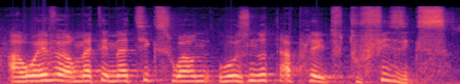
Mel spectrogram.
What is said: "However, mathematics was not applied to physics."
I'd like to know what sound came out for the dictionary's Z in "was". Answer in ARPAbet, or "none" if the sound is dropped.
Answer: Z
